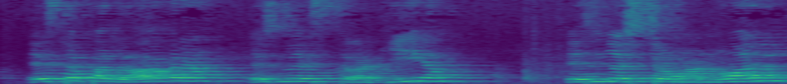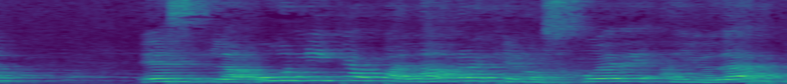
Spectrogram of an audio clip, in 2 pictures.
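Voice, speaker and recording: High-voiced woman testifying in an echoey church. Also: dark tone. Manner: earnest, prays aloud and addresses the congregation as brothers. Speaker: church member giving testimony. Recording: echoey church hall from far off.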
